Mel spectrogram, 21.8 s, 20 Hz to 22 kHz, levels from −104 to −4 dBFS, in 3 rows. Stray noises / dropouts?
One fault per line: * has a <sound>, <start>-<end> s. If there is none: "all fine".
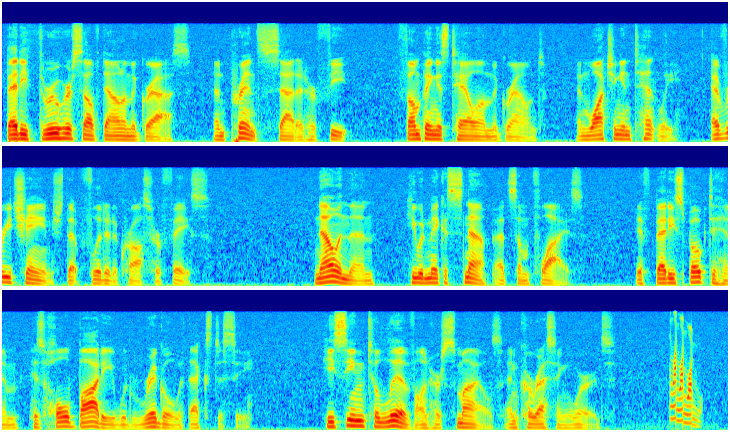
* has a chirp, 21.2-21.5 s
